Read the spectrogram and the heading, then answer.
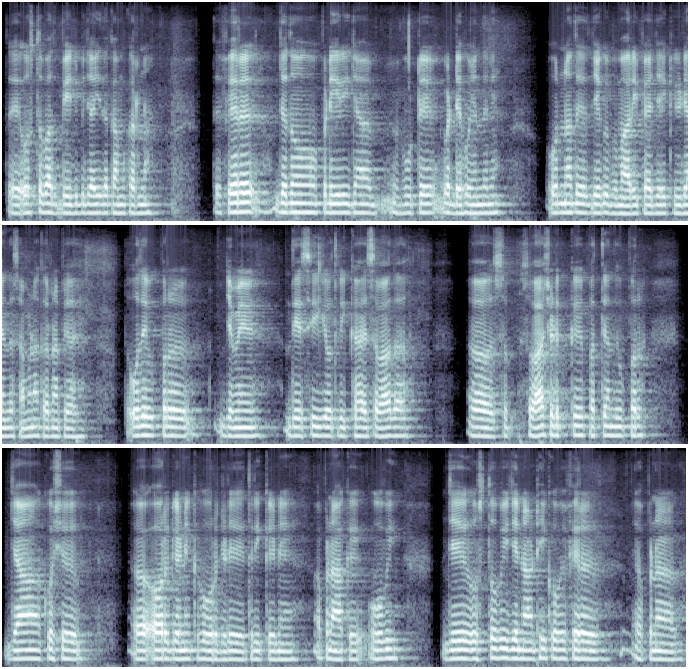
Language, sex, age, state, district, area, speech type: Punjabi, male, 45-60, Punjab, Fatehgarh Sahib, urban, spontaneous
